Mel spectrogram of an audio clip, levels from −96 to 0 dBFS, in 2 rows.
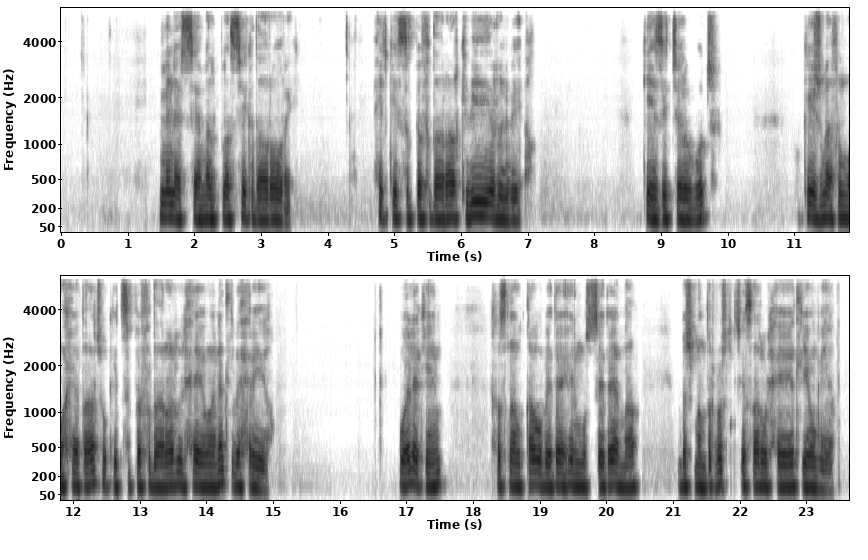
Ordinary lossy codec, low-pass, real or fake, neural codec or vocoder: none; 5.4 kHz; fake; codec, 16 kHz, 16 kbps, FreqCodec, smaller model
